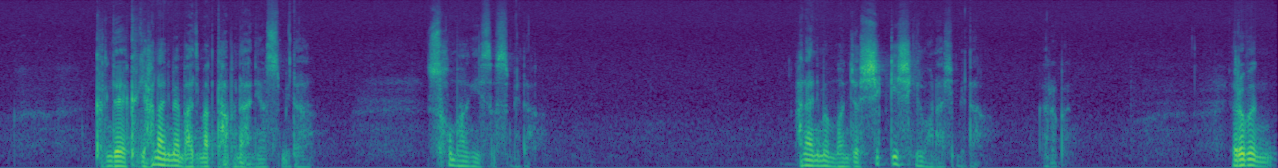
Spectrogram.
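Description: A middle-aged man speaks calmly and warmly into a microphone, with pauses between phrases.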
